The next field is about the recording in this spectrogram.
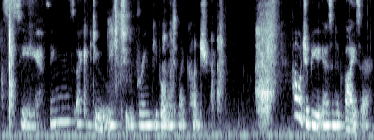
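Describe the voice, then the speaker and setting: A woman playing an imperious, idly cruel evil queen in an ASMR roleplay, soft-spoken and often whispering in a languid, condescending way. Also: on the high side, huge pitch swings, unhurried, creaky, heavy background noise, exaggerated voice. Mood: musing. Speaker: ASMR performer.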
